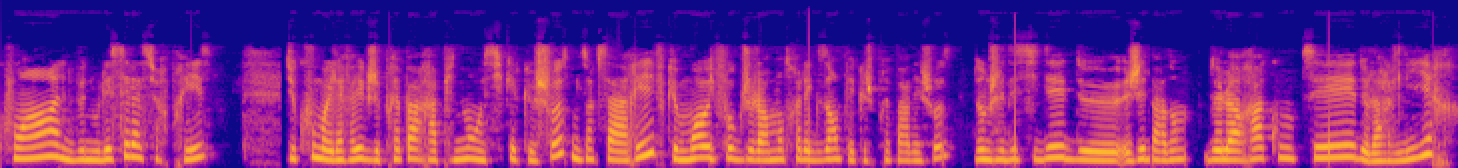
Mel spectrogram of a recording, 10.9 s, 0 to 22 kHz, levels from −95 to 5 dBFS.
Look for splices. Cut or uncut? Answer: cut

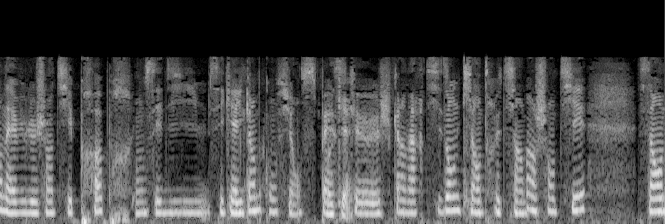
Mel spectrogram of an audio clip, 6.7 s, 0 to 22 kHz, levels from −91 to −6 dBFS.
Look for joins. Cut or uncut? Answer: cut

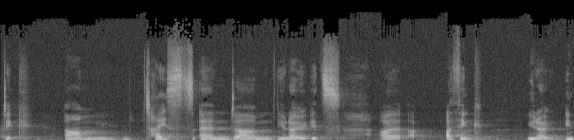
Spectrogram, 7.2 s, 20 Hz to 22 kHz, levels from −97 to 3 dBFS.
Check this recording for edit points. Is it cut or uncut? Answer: uncut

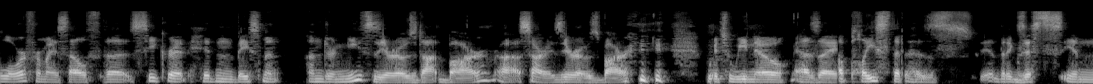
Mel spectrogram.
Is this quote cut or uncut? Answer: cut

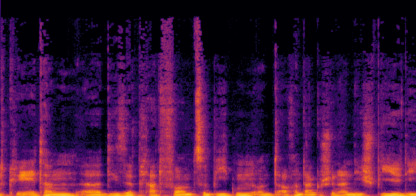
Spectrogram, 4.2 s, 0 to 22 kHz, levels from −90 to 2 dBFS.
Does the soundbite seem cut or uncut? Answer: uncut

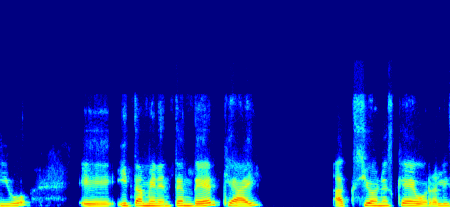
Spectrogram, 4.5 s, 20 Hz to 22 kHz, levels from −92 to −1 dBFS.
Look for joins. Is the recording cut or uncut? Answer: uncut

